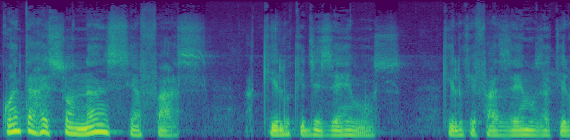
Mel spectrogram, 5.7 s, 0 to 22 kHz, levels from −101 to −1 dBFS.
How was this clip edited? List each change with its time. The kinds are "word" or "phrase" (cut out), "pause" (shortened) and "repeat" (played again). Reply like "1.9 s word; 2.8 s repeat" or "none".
none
